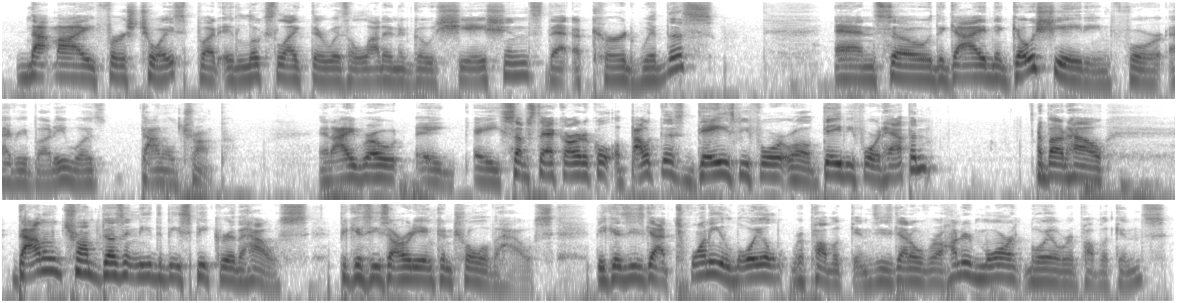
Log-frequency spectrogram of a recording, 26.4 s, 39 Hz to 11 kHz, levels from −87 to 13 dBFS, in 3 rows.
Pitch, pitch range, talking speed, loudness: 135 Hz, 115-155 Hz, 175 wpm, -23 LUFS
